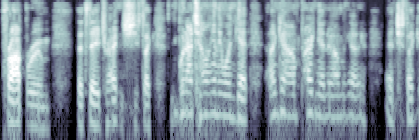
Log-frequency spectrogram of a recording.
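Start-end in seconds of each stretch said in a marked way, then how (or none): 2.2-4.6 flustered. Retold or imitated. Pregnant wife's secret is out.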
